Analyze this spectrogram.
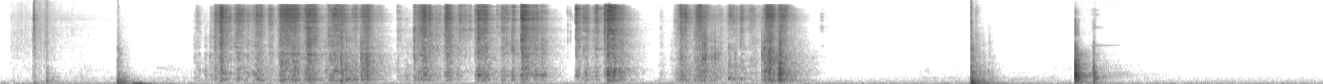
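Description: A thin plastic bag crinkling and rustling in four spells as a raw steak in it is handled, then two sharp knocks as two spice jars are set down on the counter.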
